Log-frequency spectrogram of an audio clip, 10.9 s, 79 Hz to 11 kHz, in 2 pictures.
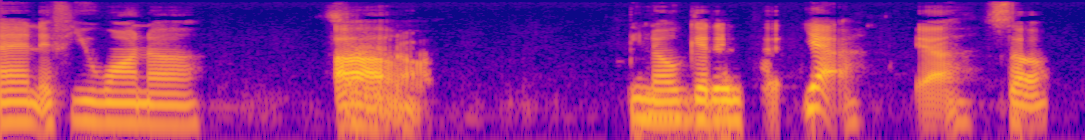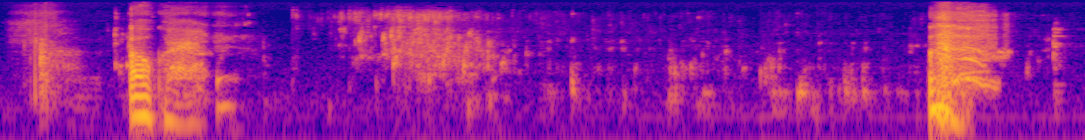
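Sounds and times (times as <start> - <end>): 
speech: 0.1 - 2.2, 3.1 - 6.7
water pouring: 6.9 - 10.8.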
